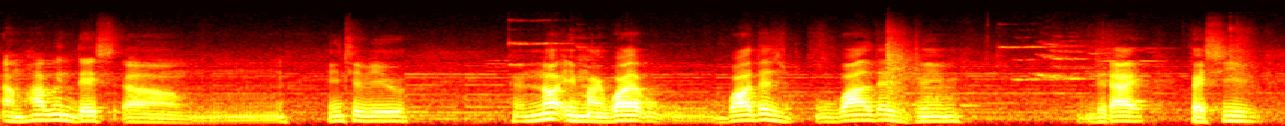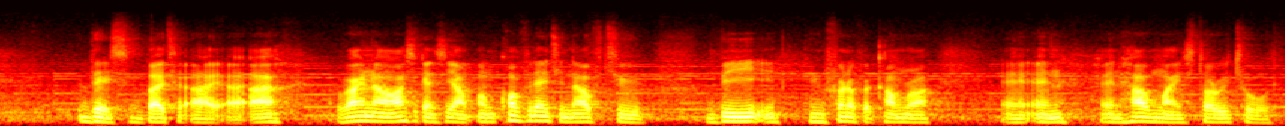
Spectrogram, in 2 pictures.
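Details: Person who stammers and has had speech therapy sessions: stuttering.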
